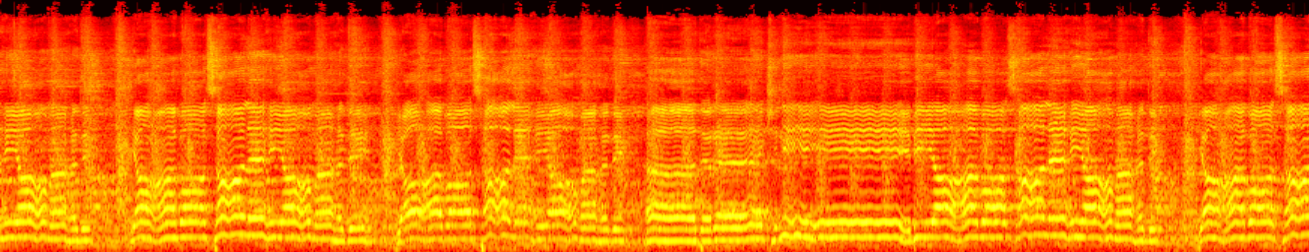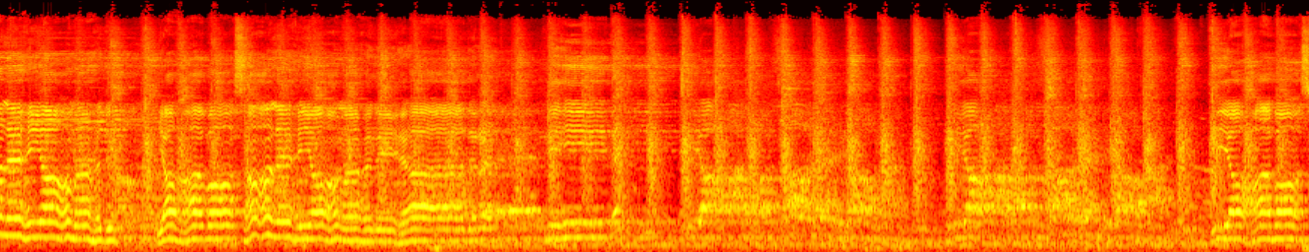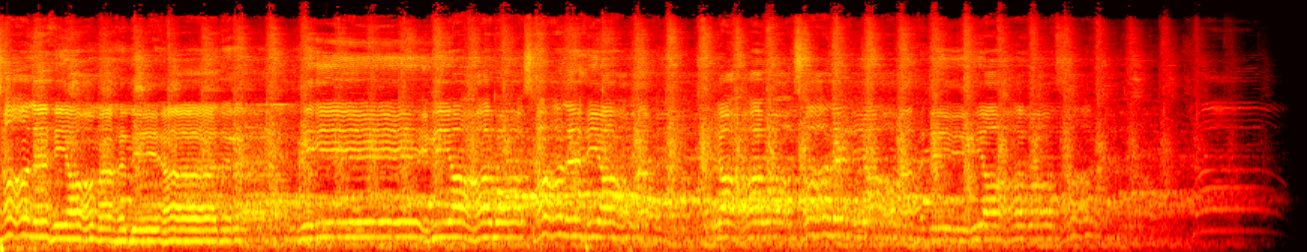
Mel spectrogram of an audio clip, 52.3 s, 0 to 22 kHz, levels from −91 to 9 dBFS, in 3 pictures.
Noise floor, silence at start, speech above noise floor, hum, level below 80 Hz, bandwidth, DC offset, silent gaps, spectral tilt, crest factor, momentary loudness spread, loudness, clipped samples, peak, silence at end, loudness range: -64 dBFS; 0 s; 52 dB; none; -40 dBFS; over 20 kHz; 0.3%; none; -2 dB/octave; 14 dB; 7 LU; -12 LUFS; under 0.1%; 0 dBFS; 1.15 s; 5 LU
